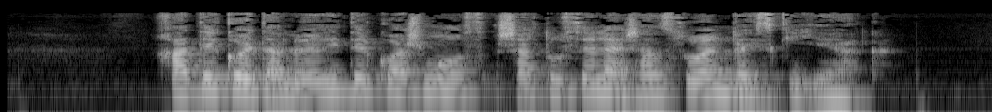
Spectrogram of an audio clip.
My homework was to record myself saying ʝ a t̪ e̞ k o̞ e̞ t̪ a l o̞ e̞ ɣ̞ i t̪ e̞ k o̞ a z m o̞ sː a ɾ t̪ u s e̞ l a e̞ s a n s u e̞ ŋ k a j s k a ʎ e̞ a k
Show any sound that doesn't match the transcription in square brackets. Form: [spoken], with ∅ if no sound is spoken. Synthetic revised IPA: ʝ a t̪ e̞ k o̞ e̞ t̪ a l o̞ e̞ ɣ̞ i t̪ e̞ k o̞ a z m o̞ sː a ɾ t̪ u s e̞ l a e̞ s a n s u e̞ ŋ [ɡ] a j s k [i] ʎ e̞ a k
